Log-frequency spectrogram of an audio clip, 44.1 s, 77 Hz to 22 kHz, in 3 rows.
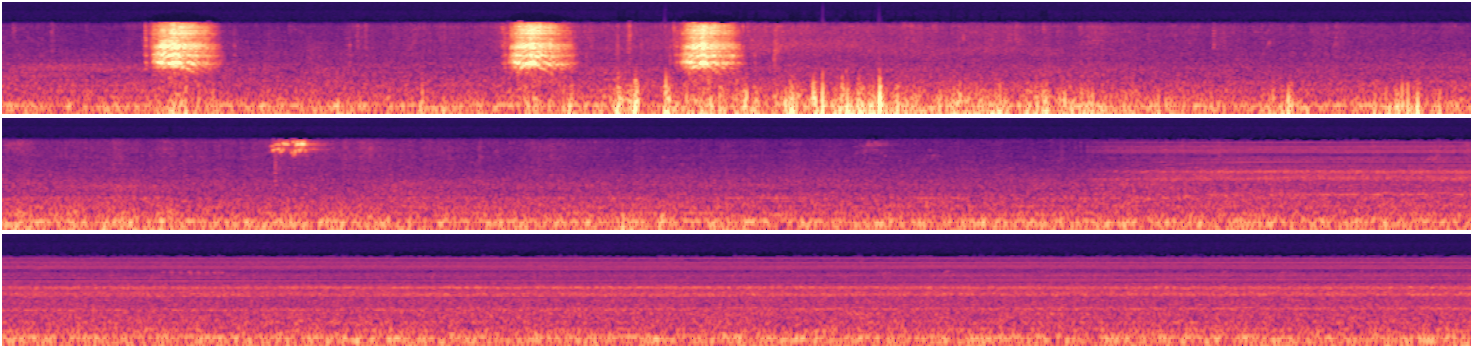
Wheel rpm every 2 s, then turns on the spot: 10, 0, 10, 10, 0, 0, 0, 0, 0, 0, 0, 0, 0, 0, 0, 0, 0, 0, 0, 0, 0, 0.
none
